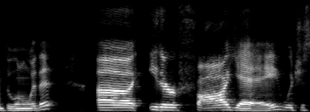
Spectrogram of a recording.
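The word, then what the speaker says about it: Fage: depends what i'm doing with it uh either fa yay which is spelled f-a-g-e um or sometimes i do uh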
